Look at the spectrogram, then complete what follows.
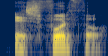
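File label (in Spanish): "esfuerzo", Spanish; mekanta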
